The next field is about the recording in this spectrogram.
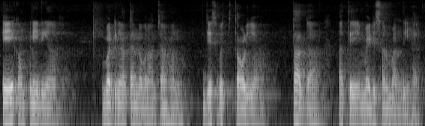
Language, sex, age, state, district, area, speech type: Punjabi, male, 45-60, Punjab, Barnala, rural, spontaneous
